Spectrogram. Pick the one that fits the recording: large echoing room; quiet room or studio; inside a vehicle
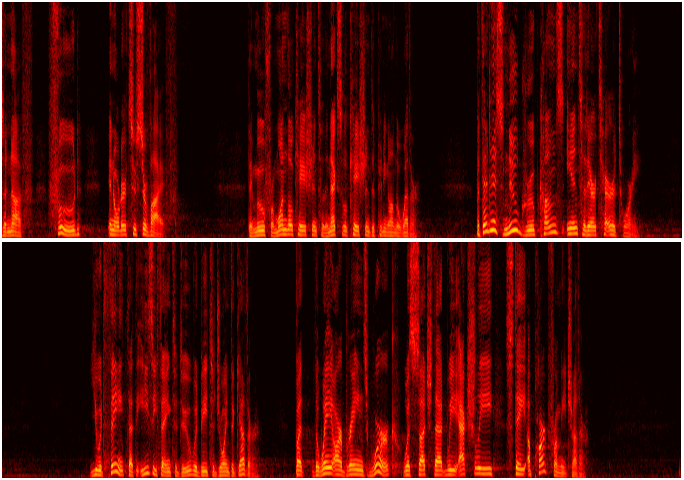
large echoing room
